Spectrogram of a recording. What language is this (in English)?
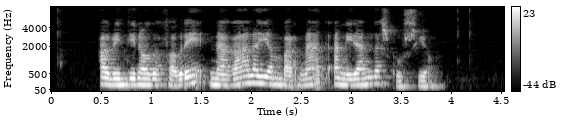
Catalan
